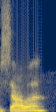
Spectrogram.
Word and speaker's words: Salah: And Salah, is that the right way to say your name, Salah? Salah. Yep.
